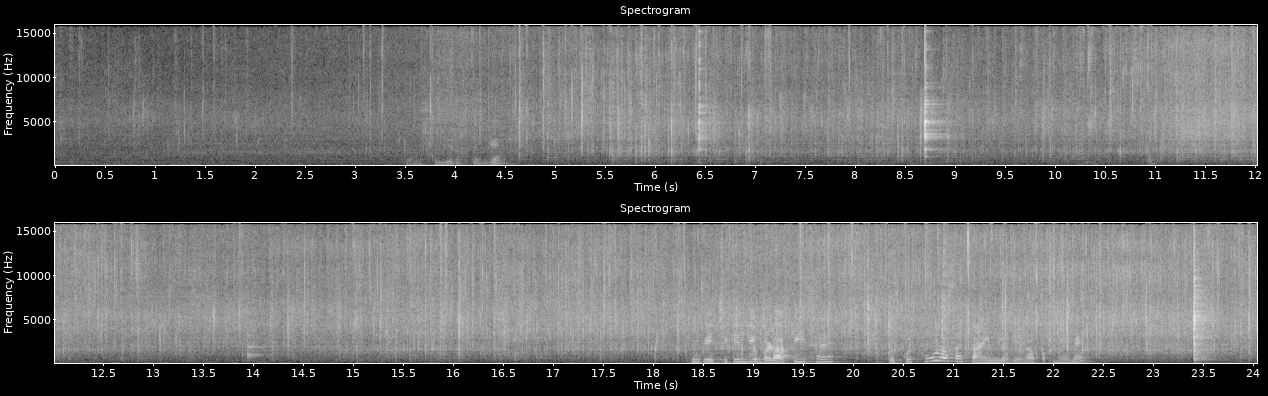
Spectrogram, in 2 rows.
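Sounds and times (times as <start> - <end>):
chicken sizzling in a frying pan: 0.0 - 24.0
metal tongs clicking on pan: 8.6 - 9.0, 23.4 - 23.8.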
